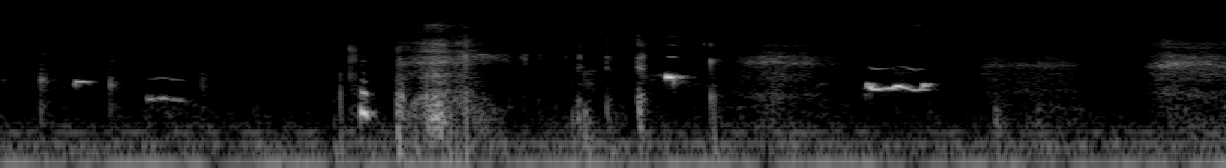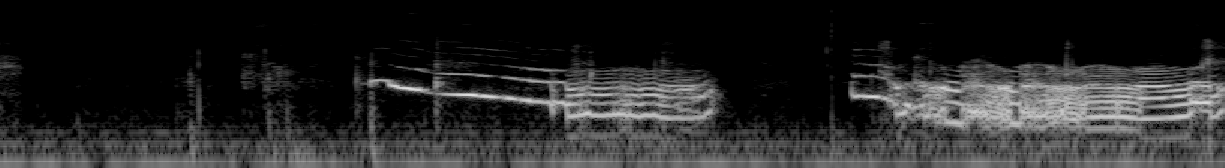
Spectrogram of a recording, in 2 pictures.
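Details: Shirley the dog howling indoors: after a quiet stretch of faint snuffles, two drawn-out wavering wails slide downward in pitch, the second louder and rougher, each lasting a couple of seconds.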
